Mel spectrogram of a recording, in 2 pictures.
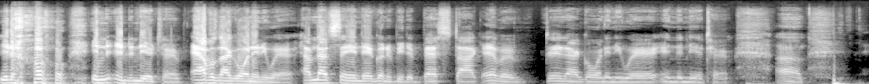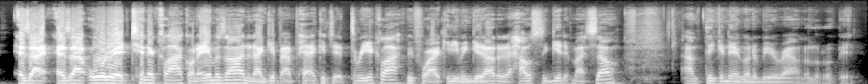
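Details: Adult man speaking; normal speech.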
